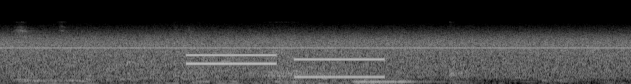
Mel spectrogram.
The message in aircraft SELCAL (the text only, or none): MS-BQ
